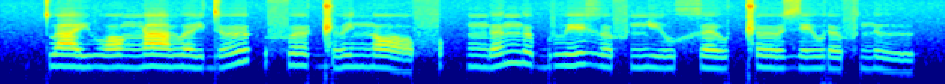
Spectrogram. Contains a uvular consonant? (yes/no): no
